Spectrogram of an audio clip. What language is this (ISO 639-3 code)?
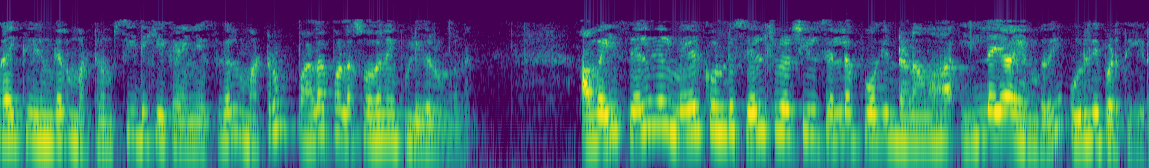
tam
